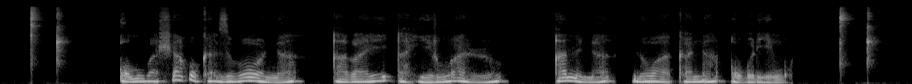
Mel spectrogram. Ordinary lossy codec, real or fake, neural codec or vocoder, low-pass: Opus, 24 kbps; fake; autoencoder, 48 kHz, 32 numbers a frame, DAC-VAE, trained on Japanese speech; 14.4 kHz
